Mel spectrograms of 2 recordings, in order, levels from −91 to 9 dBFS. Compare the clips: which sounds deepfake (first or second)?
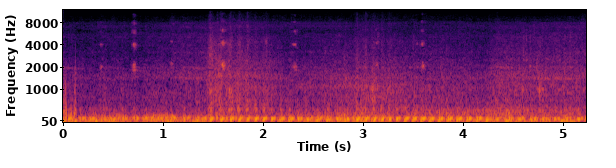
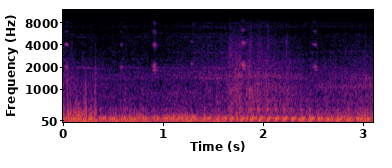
first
